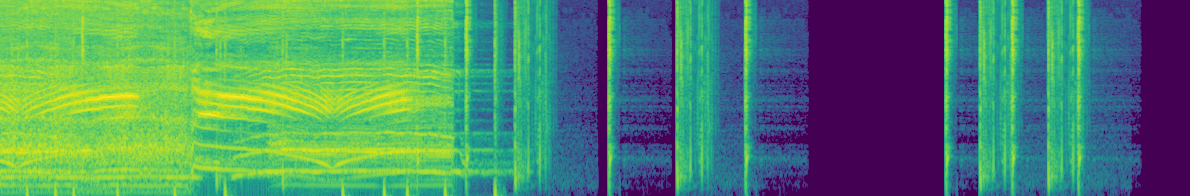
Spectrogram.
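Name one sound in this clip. Short soft pops sound as food pieces land on a stack.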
